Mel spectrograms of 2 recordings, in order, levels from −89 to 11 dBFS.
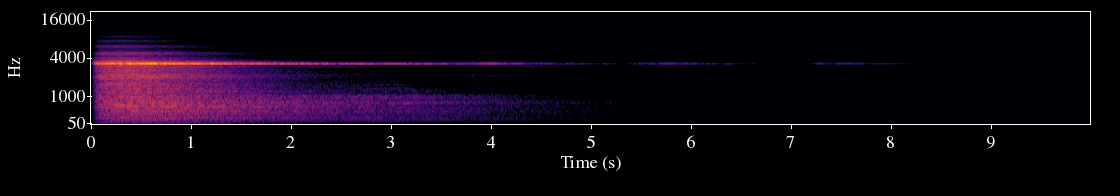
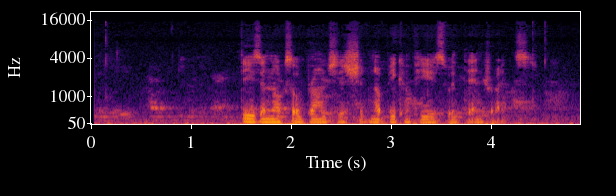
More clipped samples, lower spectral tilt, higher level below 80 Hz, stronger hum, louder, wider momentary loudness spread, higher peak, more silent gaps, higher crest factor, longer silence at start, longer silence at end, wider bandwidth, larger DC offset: neither; second, 0 dB/octave vs -6.5 dB/octave; second, -90 dBFS vs -32 dBFS; neither; first, -12 LUFS vs -21 LUFS; first, 25 LU vs 22 LU; about the same, -2 dBFS vs -4 dBFS; neither; about the same, 22 dB vs 18 dB; about the same, 0.05 s vs 0.05 s; first, 7.25 s vs 0 s; second, 7.8 kHz vs 14.5 kHz; neither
